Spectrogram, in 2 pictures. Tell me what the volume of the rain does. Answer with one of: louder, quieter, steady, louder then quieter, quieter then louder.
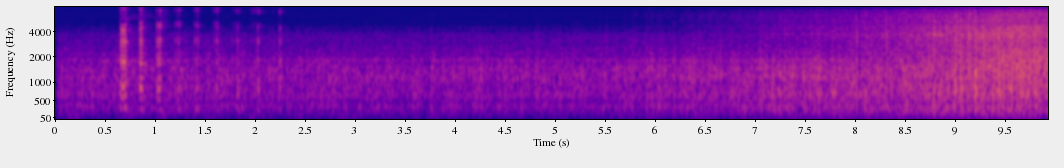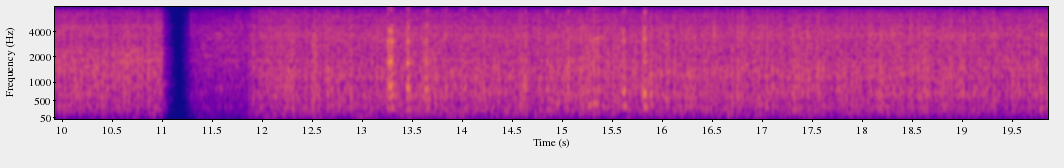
louder.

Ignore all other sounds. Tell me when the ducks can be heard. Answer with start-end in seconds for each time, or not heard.
not heard.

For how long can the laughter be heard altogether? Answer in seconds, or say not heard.
4 s.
